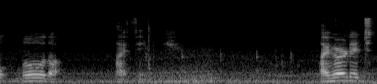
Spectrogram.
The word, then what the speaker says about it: Bodø: Well, it's written with the O, which is crossed out, and yeah, it's probably pronounced like I tried it to do.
